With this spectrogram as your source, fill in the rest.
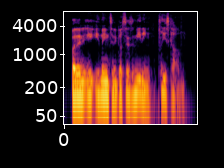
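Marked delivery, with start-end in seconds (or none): none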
